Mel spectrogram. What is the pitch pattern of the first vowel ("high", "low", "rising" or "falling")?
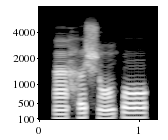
low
